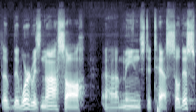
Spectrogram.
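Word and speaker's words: נסה: in this context means to test uh it's pronounced the word is nasau means to test so this story is a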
